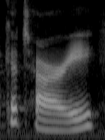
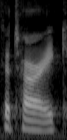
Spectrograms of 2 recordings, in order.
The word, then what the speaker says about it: Kothari: It's Neha Kachari. Do you want me to spell that? – Please. – And like Nancy or Neha. E-H-A. Last name's Kachari. K-O-T-H-A-R-I.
